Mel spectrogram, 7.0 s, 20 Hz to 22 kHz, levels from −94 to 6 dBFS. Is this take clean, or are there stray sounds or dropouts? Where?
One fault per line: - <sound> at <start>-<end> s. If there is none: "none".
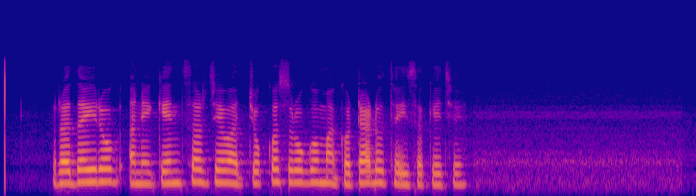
none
